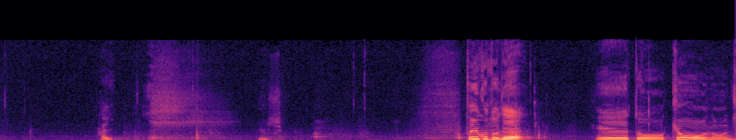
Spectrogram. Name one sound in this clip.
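An elderly man speaks calmly into a microphone in a large room.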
